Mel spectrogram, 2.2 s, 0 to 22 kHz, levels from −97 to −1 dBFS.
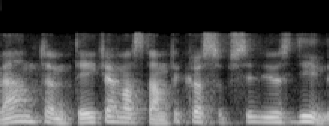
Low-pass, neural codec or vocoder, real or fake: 7.2 kHz; codec, 16 kHz, 0.8 kbps, ZipCodec; fake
